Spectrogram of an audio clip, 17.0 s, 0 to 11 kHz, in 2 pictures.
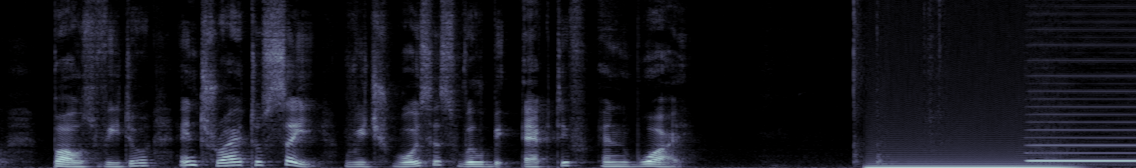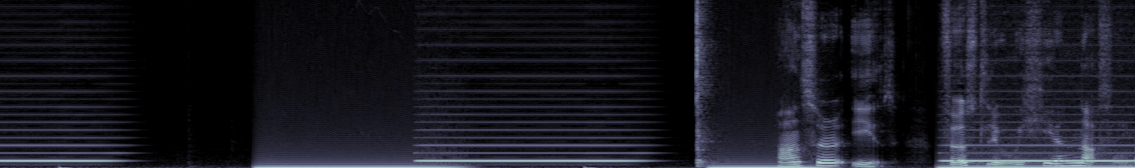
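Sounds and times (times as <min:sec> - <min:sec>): low synthesizer drone: 0:06.5 - 0:08.2, 0:10.4 - 0:14.7, 0:15.6 - 0:17.0
higher sustained synthesizer tone: 0:06.5 - 0:09.5, 0:10.4 - 0:14.6, 0:15.6 - 0:17.0.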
